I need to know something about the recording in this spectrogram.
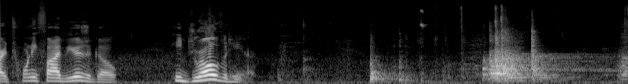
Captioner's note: car hood creaks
